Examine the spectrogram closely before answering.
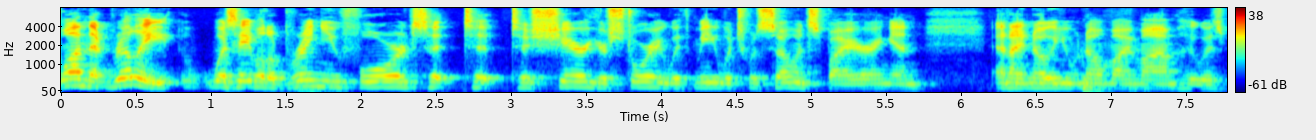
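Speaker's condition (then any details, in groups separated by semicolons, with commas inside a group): No condition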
